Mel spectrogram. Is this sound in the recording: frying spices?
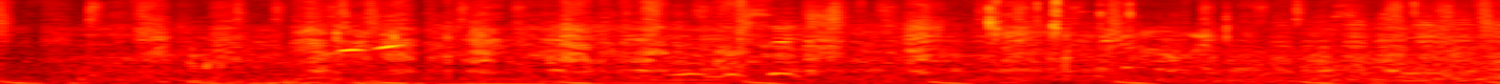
no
